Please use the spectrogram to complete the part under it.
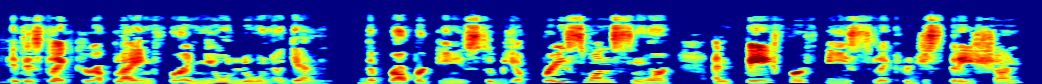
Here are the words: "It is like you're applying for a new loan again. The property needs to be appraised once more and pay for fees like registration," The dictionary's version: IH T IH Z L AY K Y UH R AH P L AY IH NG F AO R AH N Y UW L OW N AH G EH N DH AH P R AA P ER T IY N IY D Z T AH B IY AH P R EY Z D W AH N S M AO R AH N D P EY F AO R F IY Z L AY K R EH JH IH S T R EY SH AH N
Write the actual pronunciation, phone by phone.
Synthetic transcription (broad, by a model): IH T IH S L AY K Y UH R AH P L AY IH NG F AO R AH N Y UW L OW N AH G EH N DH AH P R AA P ER T IY N IY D S T AH B IY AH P R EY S W AH N S M AO R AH N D P EY F AO R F IY S L AY K R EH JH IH S T R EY SH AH N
